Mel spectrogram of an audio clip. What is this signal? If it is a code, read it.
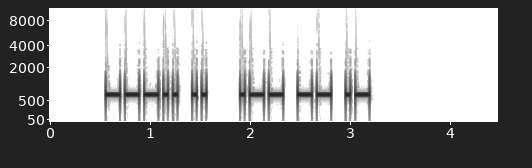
Morse code, heard as a keyed tone, about 25 wpm, 700 Hz. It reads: 8I WMA
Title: Winter Field Day Exchanges Encore 25wpm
